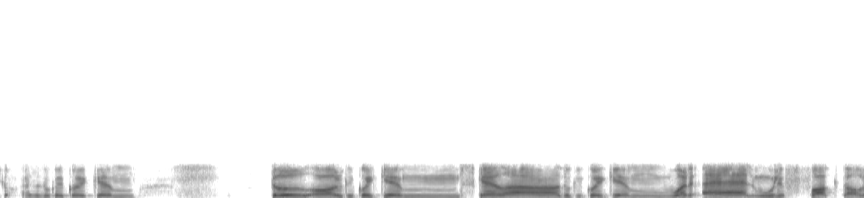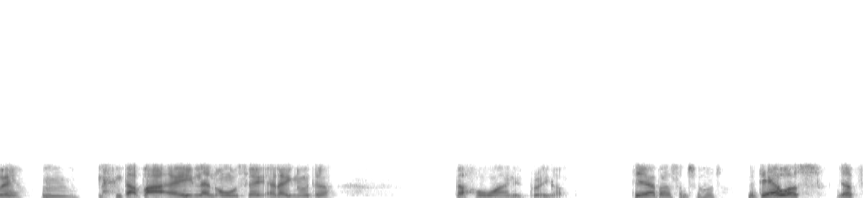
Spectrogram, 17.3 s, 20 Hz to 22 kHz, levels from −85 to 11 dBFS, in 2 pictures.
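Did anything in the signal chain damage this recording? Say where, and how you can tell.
Yes. A G.729 codec stage damaged the whole clip: the speech sits within 300 Hz to 3.6 kHz and sounds rough and synthetic, which fits an 8 kbit/s model rebuilding it from sparse pulses.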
